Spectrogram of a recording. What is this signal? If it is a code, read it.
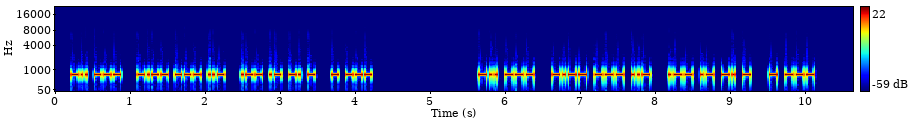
Morse code, heard as a keyed tone, about 34 wpm, 700 Hz. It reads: DO YOU WANT TO DO YOU WANT TO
